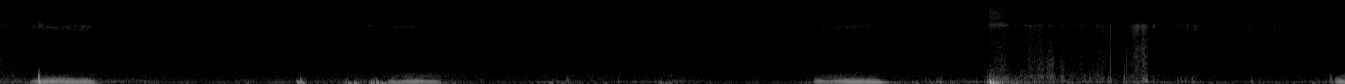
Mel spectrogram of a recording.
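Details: Bully dog snoring compilation: low rumbling snores in about three bursts amid quiet breathing, with a few snorts and snuffles.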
